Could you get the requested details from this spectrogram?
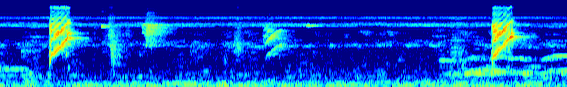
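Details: Female canary calling the male: two loud, brief rising chirps about four seconds apart, with a few softer chirps between them and a constant high-pitched hum in the background.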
